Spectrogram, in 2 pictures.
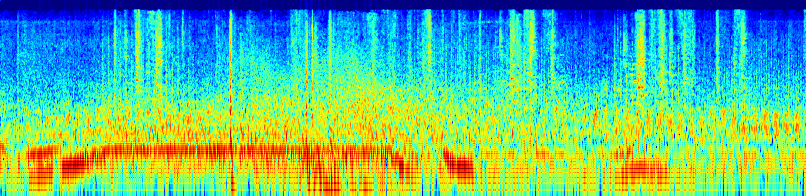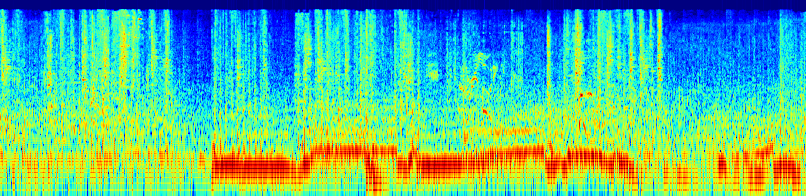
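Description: An armored vehicle's engine rumbles and shifts pitch as it drives.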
